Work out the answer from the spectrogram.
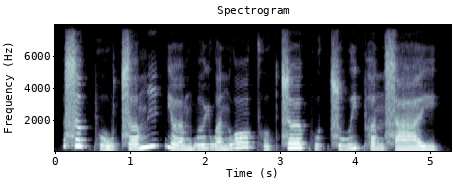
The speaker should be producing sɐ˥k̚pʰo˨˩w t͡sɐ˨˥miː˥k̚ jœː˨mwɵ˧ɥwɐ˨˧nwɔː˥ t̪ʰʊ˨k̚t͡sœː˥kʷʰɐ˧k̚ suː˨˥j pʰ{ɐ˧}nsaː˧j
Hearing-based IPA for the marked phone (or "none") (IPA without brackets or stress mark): ɐ˧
